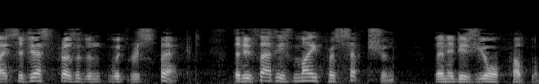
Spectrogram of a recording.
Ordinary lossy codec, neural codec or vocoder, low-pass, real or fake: MP3, 24 kbps; codec, 44.1 kHz, 3.4 kbps, Pupu-Codec; 5.4 kHz; fake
